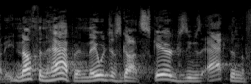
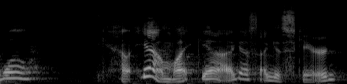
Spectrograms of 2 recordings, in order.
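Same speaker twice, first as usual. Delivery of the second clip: much softer, gentle admission; father gently answers his scared son; soft reply; 3 semitones higher, 14 dB quieter than usual. Retold or imitated. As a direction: answer the boy quietly. Dad answering softly.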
